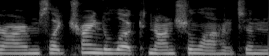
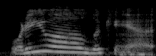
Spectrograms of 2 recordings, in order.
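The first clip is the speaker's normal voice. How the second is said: big, furry creature voice; 3 semitones higher, 7 dB quieter than usual. Voicing a big furry furbolg poking its head out: voicing the furbolg. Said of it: "He's like".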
